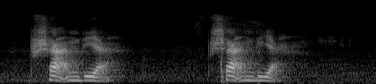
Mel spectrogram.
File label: "abrazar", Nasa Yuwe; paez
